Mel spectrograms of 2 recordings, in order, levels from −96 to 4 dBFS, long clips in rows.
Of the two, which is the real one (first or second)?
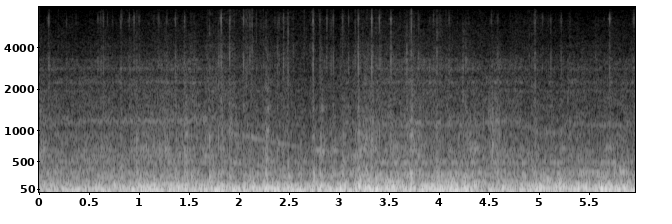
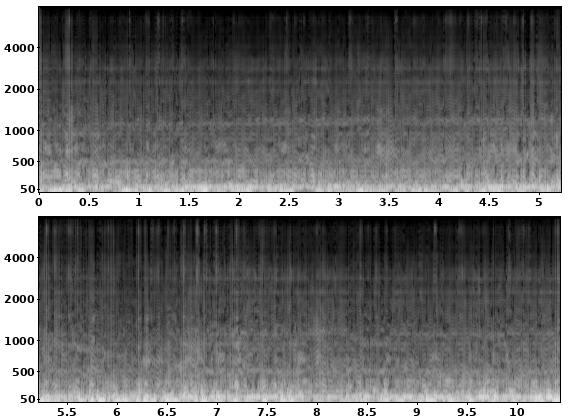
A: first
